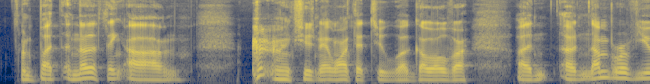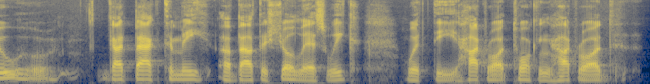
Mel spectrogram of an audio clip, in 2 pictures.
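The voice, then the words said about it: Regional accent. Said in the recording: “this guy over here from Cat Swamp Road with a funny accent”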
